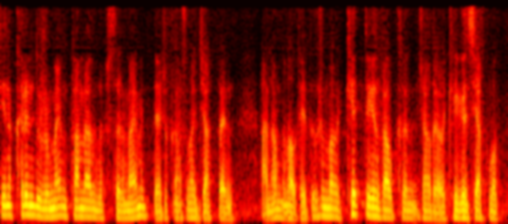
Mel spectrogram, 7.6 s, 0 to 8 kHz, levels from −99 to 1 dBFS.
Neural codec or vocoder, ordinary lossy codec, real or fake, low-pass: codec, 16 kHz, 1.1 kbps, Voila-Tokenizer; MP3, 64 kbps; fake; 7.2 kHz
